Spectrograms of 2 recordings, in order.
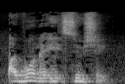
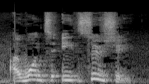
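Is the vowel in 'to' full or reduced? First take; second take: reduced; full. First: The word 'to' has a reduced vowel. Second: The word 'to' has a full vowel.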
